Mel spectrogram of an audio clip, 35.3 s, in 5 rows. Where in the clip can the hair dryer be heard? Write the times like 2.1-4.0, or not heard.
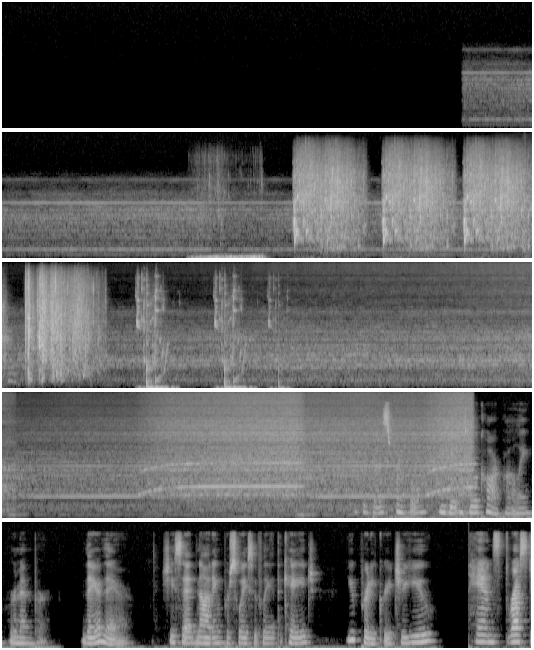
6.1-27.5.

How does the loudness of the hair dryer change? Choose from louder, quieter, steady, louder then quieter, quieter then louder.
louder.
